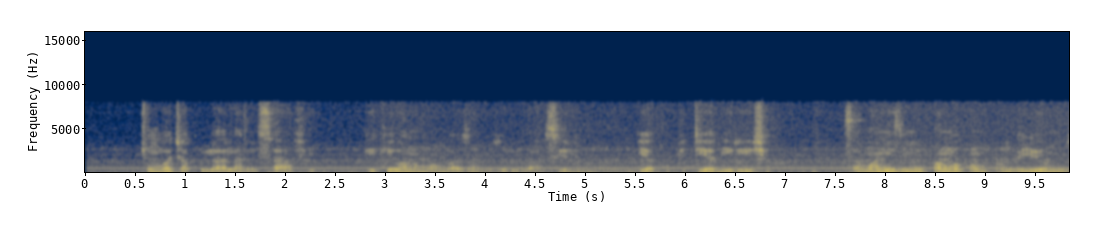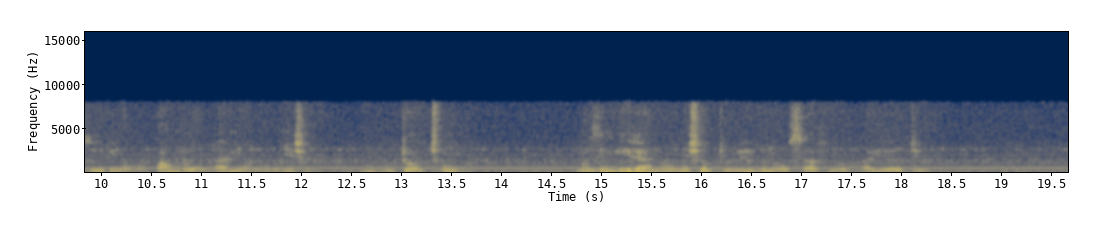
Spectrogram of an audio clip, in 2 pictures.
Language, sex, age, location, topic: Swahili, male, 18-24, Nairobi, education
